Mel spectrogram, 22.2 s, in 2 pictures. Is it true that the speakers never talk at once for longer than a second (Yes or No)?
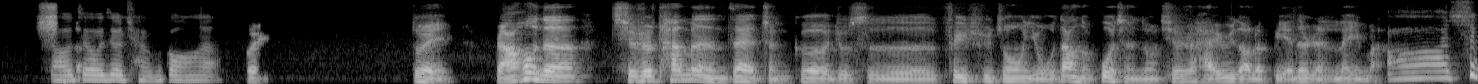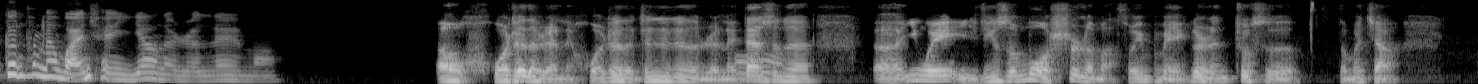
Yes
